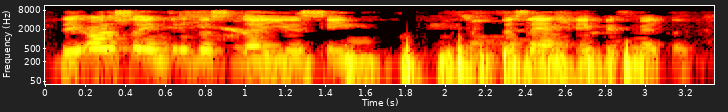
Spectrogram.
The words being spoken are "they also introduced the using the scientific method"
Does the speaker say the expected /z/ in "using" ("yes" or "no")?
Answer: no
